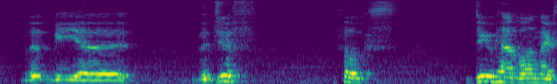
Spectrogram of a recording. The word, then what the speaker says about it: GIF: that are like, no, it's got to be a hard G. They usually say, yeah, GIF, because it's supposed to be like gift. Like if you added a T to it, then it would be gift, and that's already a word.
